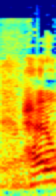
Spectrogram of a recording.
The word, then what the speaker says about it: Hero: और इस फॉर्मूले को कहते हैं हैरोज फार्मूला। HERO, हीरो नहीं है, हैरो है। स्पेलिंग में हीरो ही है, HERO, लेकिन पढ़ते हैरो है इसे, हैरोज।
